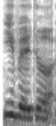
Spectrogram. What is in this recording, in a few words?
"yi4 wei4 zhe", Chinese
